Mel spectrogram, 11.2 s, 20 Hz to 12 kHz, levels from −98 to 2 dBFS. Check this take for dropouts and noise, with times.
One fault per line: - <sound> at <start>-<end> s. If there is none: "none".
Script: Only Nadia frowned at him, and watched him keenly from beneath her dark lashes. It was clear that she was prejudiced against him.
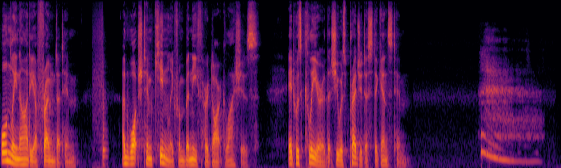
- thud at 1.8-2.2 s
- sigh at 9.6-10.9 s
